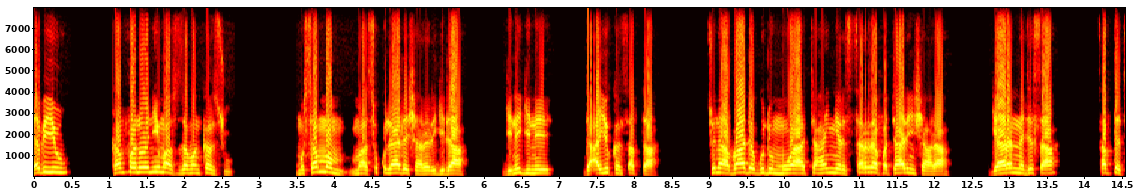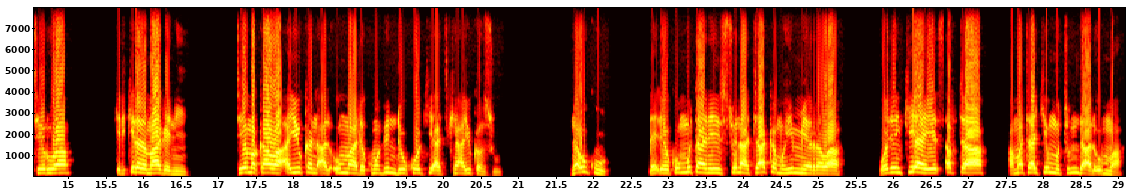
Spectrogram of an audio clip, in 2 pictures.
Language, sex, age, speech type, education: Hausa, male, 15-29, spontaneous, primary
